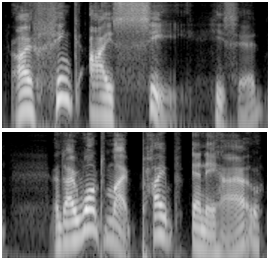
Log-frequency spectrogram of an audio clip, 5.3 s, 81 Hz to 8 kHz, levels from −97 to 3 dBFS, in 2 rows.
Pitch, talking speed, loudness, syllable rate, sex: 130 Hz, 135 wpm, -20 LUFS, 3.5 syllables/s, male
